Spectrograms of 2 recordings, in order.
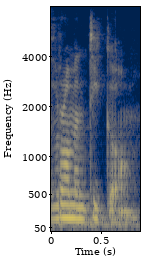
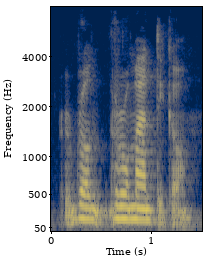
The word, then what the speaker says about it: romántico: It has an accent mark on the A. That makes you say romántico instead of romantico, because the automatic emphasis would be on ico, the second to last syllable for pronunciation. So this accent mark is forcing you to pronounce it romántico. It's putting the emphasis there.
